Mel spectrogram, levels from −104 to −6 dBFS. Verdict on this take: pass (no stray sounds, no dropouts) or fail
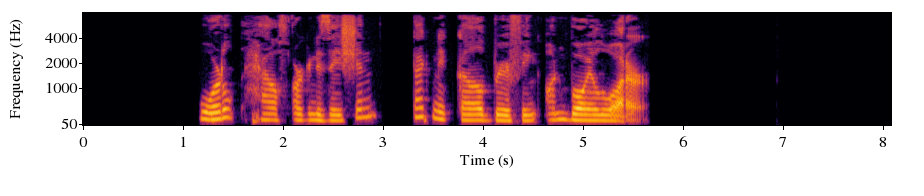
pass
